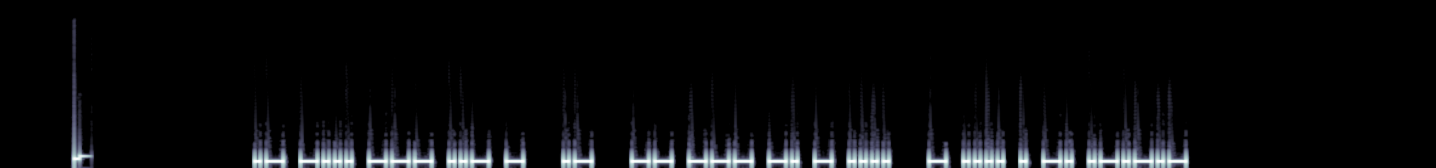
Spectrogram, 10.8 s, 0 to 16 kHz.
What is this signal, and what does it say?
Morse code, heard as a keyed tone, about 28 wpm, 700 Hz. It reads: ABOUT A MONTH THEN.
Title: Sentences from Top 800 Words 28wpm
